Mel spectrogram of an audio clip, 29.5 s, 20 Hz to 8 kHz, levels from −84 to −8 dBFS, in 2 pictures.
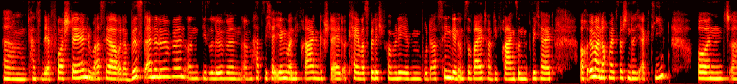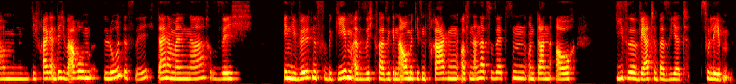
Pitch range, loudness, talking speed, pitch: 210-230 Hz, -25 LUFS, 165 wpm, 220 Hz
